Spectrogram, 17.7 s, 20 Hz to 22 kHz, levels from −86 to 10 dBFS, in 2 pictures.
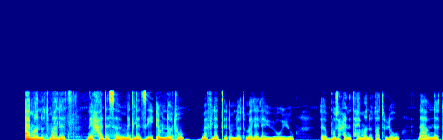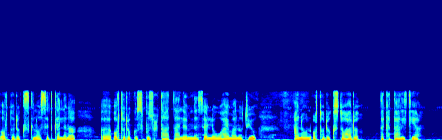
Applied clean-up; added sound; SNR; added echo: none; none; none; none.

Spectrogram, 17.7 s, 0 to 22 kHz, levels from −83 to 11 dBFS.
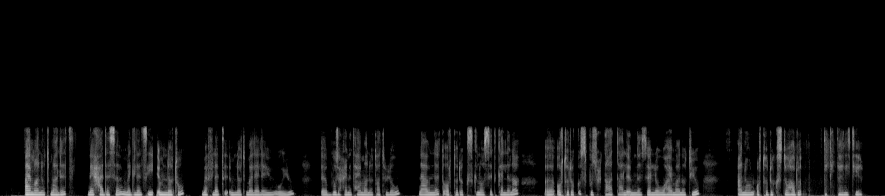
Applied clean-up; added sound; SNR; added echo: neural mask model DeepFilterNet 3.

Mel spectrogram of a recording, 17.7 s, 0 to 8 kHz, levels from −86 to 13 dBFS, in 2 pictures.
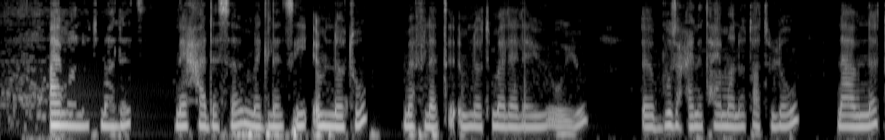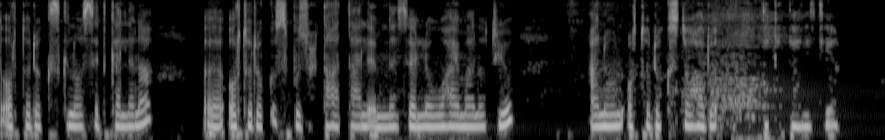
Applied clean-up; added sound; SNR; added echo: classical method spectral subtraction.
